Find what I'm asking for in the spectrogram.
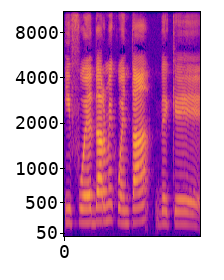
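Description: In a very clean recording with a silent background, a woman at medium pitch speaks in a bright, sharp tone with monotone, flat intonation. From Mexico-Texas border (Piedras Negras / Eagle Pass). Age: 20s. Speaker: social work student. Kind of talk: casual interview.

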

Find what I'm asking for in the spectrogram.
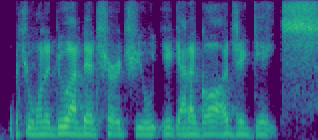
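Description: Putting on a character voice, a man speaks fairly quickly at a medium pitch with monotone, flat intonation. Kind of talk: preaching, sermon-like.

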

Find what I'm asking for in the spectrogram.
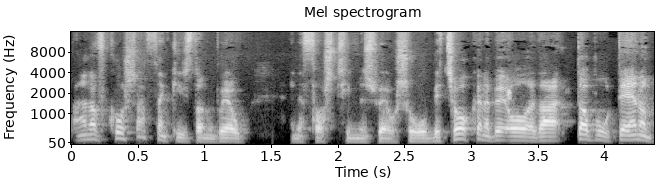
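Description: A Scottish accent in a very clean recording with a silent background and a dry, close sound with no echo. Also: man. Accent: Scottish (Fife). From Scotland, Fife. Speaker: football podcast host. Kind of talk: casual chat.

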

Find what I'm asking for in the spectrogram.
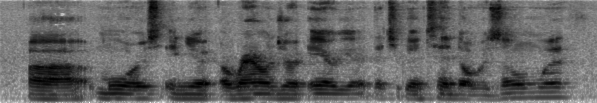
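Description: An ordinary speaking voice: a man with an American accent and a fairly low pitch. He talks at a moderate pace with fairly even intonation over a quiet background. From US Midwest (Chicago). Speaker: religious community organizer and advocate. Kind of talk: interview on a call-in podcast.

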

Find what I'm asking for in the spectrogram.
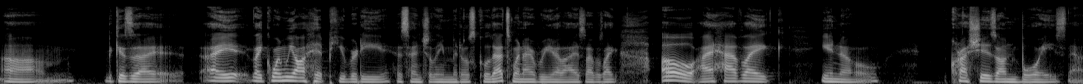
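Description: At a moderate pace and with ordinary pitch variation, the voice comes through a very clean recording over a silent background. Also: man. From Singapore, moved to US at 10. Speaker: musician and voice actor. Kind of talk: casual chat.

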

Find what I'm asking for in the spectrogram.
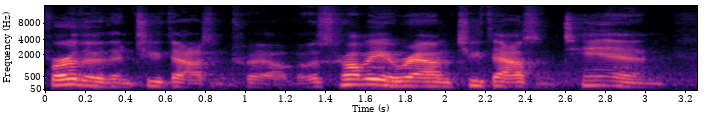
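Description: Talking at a fairly slow pace, a man with a Texan accent has a fairly high pitch, a bright, sharp tone and ordinary pitch variation. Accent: Texan Southern US. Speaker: singer-songwriter. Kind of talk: casual interview chat. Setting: video call. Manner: halting.

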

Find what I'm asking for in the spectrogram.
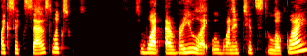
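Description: A woman with a Colombian accent speaks at a medium pitch and a moderate pace, with fairly even intonation. The recording is very clean with a silent background, and the sound is dry and close with no echo. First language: Spanish. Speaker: branding and design business owner. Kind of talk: casual interview chat.

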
